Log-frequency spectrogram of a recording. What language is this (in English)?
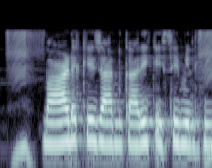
Chhattisgarhi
